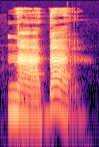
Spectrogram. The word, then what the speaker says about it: nadar: Ok, la palabra nadar. Si estuviera la sílaba tónica en la penúltima sílaba, diría nadar, nadar. Pero nosotros pronunciamos nadar. Entonces, la sílaba tónica está en la última sílaba.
